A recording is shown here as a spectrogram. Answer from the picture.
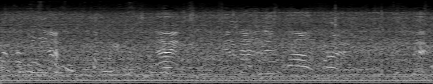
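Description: Indistinct voices of bystanders talking intermittently over steady outdoor noise and a constant low hum.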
